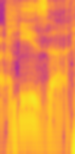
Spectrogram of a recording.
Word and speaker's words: Pisa: So is it Pisa or Pisa? – Pisa, I always pronounce it.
